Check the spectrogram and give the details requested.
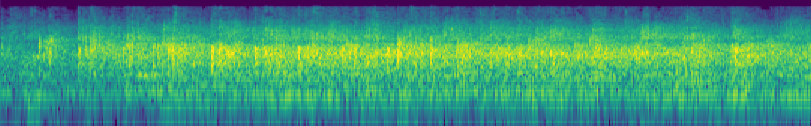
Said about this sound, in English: First of all, big applause for all of you.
